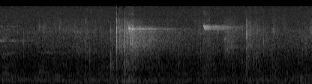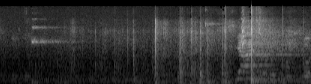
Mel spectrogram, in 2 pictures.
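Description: Futsal ball being kicked and bouncing on a wooden gym floor, with a few short high squeaks of indoor shoes on the boards. The knocks come thickest near the end.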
